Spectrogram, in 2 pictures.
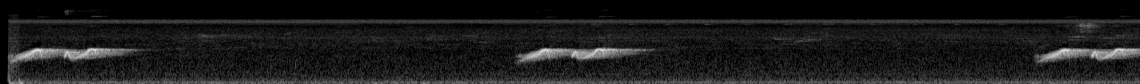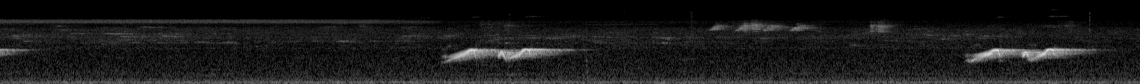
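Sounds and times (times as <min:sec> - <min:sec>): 
Noisy Pitta Pitta versicolor calling: 0:00.1 - 0:01.5, 0:05.2 - 0:06.6, 0:10.4 - 0:11.8, 0:15.8 - 0:17.4, 0:21.0 - 0:22.5.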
